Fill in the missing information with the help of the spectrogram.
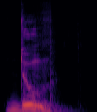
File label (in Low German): "Dumm", kaevels platt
